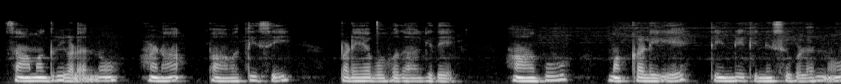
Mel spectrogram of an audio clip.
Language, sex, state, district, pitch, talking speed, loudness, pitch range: Kannada, female, Karnataka, Shimoga, 160 Hz, 55 wpm, -15 LUFS, 150-170 Hz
